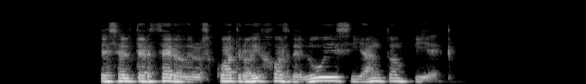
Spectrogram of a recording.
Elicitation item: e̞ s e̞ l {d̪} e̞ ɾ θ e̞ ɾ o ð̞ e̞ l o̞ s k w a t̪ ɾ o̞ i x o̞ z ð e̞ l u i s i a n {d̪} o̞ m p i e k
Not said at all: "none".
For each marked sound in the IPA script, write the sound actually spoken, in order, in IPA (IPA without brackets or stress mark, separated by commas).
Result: t̪, t̪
